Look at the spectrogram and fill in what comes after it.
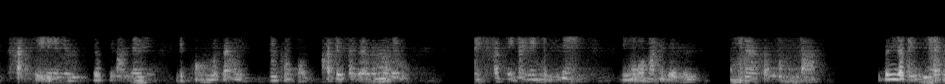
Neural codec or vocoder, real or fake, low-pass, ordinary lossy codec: codec, 44.1 kHz, 0.9 kbps, DAC; fake; 3.6 kHz; Opus, 64 kbps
